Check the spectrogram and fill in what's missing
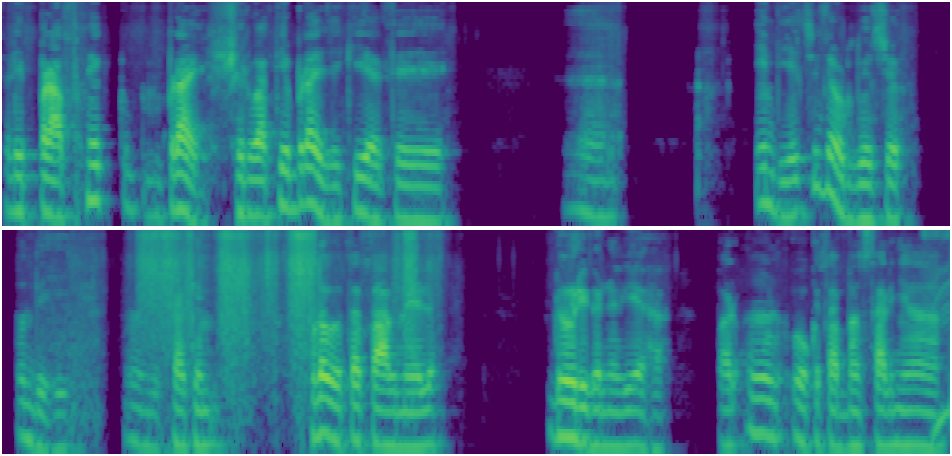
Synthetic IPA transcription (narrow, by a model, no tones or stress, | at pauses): t͡ʃəliːpɾaːt̪ʰmɪk̚pəɽaːiːʃʊɾuːaːt̪iːbəɽaːilekiːɛːt̪eː | ɪ̃nd̪ɪjaːt͡ʃiːzãːʊɽd̪ɪt͡ʃ | ʊ̃ːnd̪eːɦiːd͡ʒɪsaːkɪt̪ʰoːɽaːot̪aːt̪aːlmeːl | ɖoːɾiːkəɾnaːɡiaːɦaː | pəɾʊnoːkɪt̪aːbãːsaːɾɪjãː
